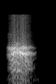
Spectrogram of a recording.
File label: pain; XBOX; worker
